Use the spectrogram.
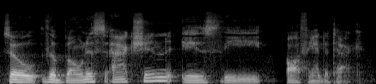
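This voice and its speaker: A man acting as game master, casually and haltingly narrating a tabletop fantasy game. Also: low-pitched, sing-song, darkish tone.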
